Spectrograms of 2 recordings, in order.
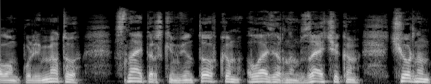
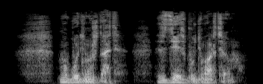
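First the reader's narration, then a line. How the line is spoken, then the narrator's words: Fervent whisper. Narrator (Russian): Горячо зашептал Летяга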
